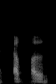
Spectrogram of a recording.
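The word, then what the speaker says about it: tuples: ये लिखा हुआ तो TUP है, लेकिन ये पढ़ा ए ए प्रोनाउंसिएशन ए वाला होता है, टपल्स।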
